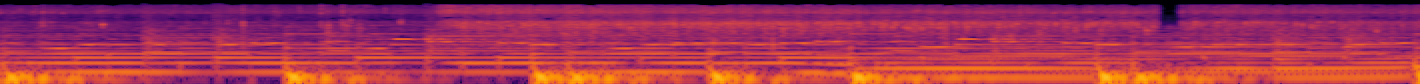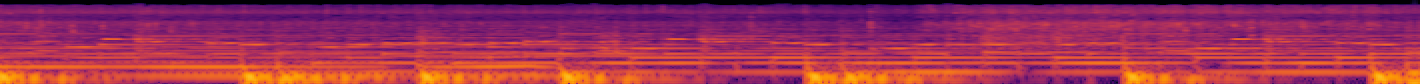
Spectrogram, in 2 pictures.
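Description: Hot oil sizzling as sliced green chillies, ginger and garlic fry in a clay pot. The hiss comes in about two seconds in, cuts off suddenly at about six seconds and returns near the end, over background music with a steady beat.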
